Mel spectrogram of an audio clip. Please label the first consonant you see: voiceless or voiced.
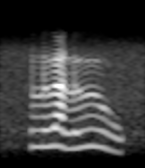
voiced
